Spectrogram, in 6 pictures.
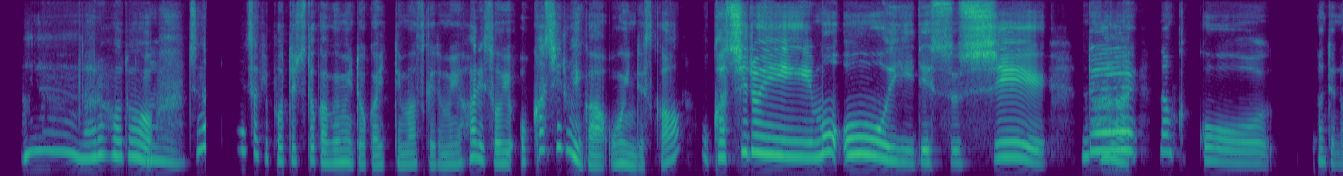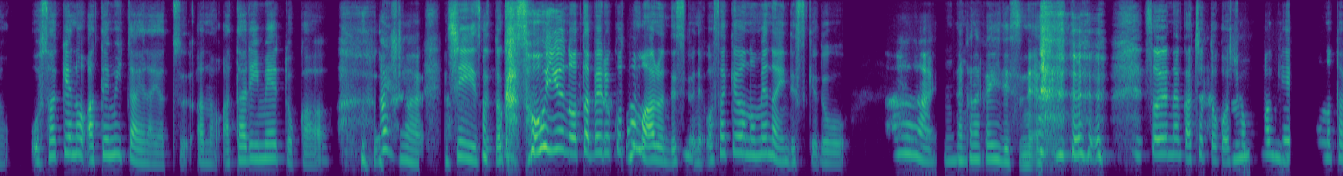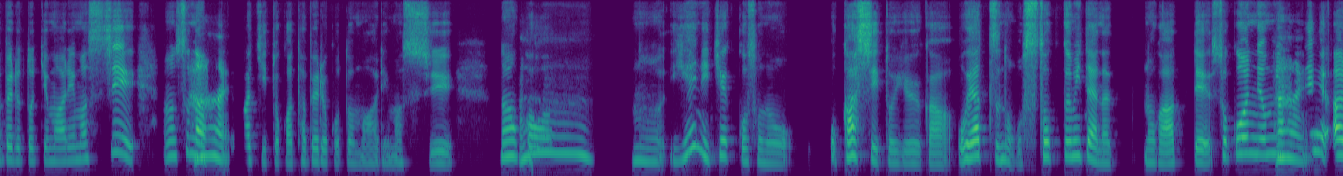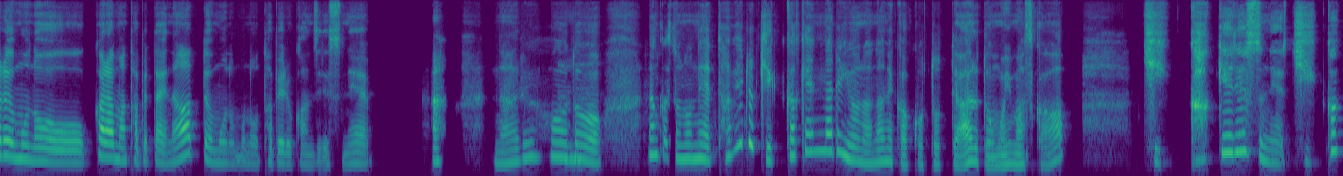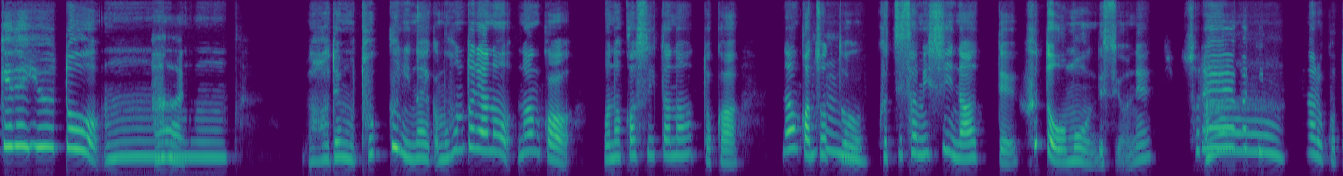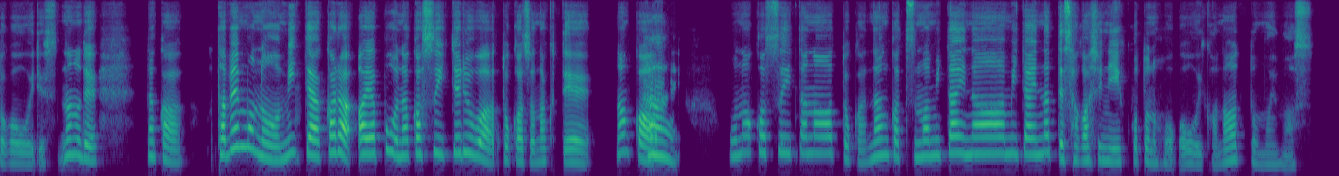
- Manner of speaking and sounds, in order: chuckle; laugh; laugh; other background noise; laugh; laugh; "そこを" said as "そこにょ"; "あるものから" said as "あるものをから"; "思うもの" said as "思うのもの"; "気になる" said as "気なる"
- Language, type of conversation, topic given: Japanese, advice, 食生活を改善したいのに、間食やジャンクフードをやめられないのはどうすればいいですか？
